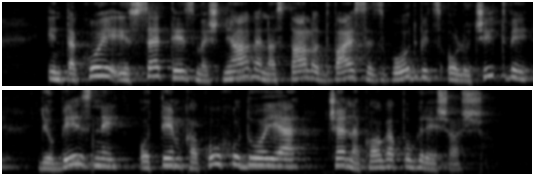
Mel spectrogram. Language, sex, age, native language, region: Slovenian, female, 50-59, Slovenian, Savinja region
